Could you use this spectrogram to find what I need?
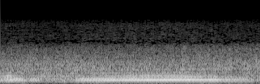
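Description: Car engine droning as a car is driven hard with the accelerator pressed down, in a drama scene: a low, steady hum that swells louder through the middle and eases slightly at the end.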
